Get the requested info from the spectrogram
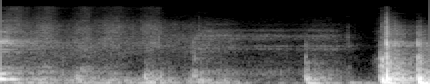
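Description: Faint handling sounds, then two soft taps near the end as a photopolymer stamp on a clear acrylic block is inked on an ink pad.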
